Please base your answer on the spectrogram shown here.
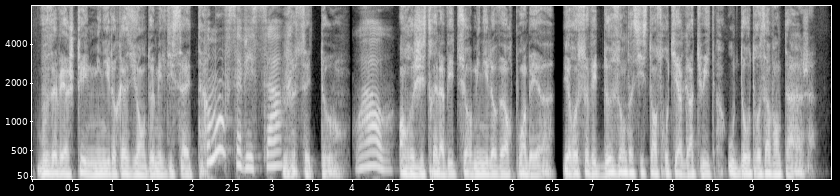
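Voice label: radio fr vo homme; minilover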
